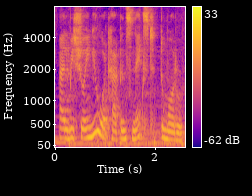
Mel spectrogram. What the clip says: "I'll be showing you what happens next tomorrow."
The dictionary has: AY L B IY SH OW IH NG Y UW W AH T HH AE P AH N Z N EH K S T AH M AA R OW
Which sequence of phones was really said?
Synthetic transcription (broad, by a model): AY L B IY SH OW IH NG Y UW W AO T HH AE P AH N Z N EH K S T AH M AA R OW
